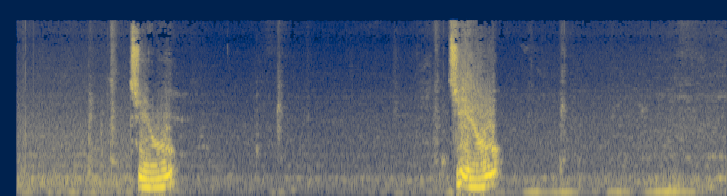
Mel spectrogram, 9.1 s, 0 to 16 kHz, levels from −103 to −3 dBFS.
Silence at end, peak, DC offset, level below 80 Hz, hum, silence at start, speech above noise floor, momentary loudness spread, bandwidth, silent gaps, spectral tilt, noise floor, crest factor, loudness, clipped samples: 0.05 s; -2 dBFS; under 0.1%; -38 dBFS; none; 0.4 s; 38 dB; 28 LU; 11.5 kHz; none; -4.5 dB/octave; -47 dBFS; 16 dB; -11 LUFS; under 0.1%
